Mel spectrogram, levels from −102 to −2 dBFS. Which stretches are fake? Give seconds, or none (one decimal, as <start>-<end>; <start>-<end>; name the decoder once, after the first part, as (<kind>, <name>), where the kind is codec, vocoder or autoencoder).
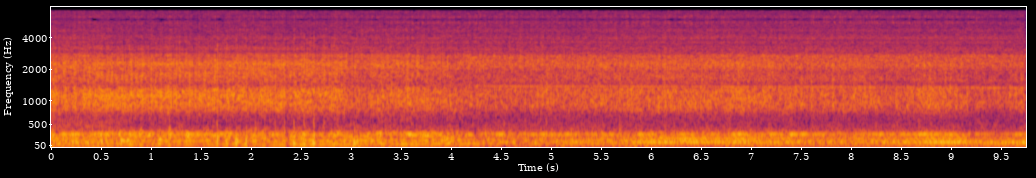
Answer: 0.7-4.3 (vocoder, Vocos)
